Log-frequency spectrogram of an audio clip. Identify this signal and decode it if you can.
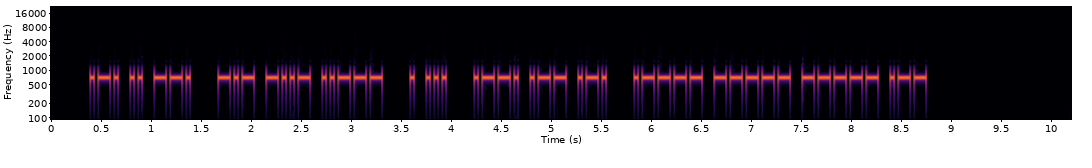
Morse code, heard as a keyed tone, about 32 wpm, 700 Hz. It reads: RIG KX2 ES PWR 100W
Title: Practice QSO - Exchange 2 - Info - 30wpm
